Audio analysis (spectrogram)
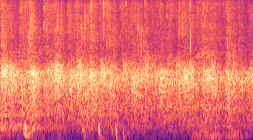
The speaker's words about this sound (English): Amen. Let's all give the Lord a hand clap of praise right there.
